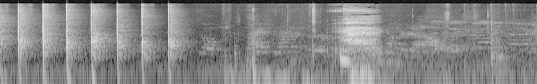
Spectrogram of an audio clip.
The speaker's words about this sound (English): Here is your round of applause.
